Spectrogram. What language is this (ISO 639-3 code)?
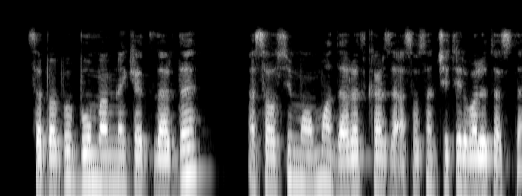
uzb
